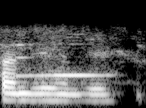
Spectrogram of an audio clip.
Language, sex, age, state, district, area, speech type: Punjabi, male, 18-30, Punjab, Pathankot, urban, conversation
